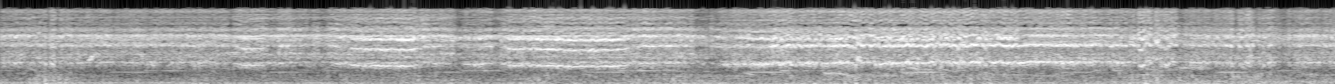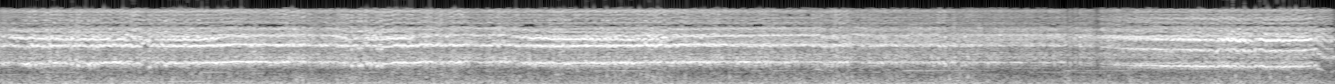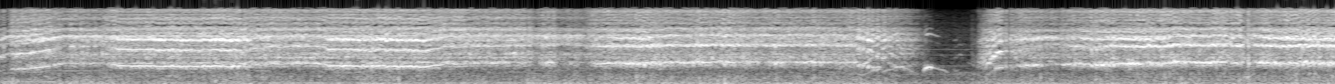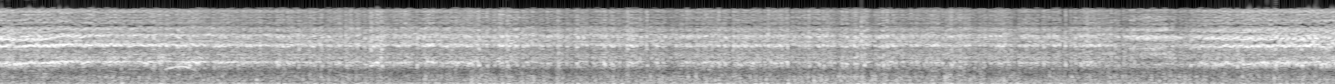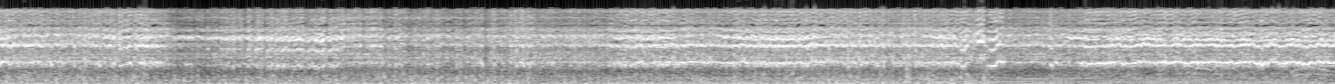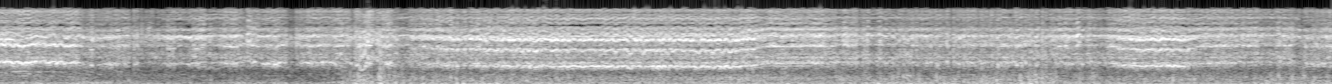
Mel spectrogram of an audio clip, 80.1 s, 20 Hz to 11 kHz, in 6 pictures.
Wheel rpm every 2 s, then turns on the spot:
230, 230, 220, 220, 210, 230, 230, 220, 230, 220, 230, 230, 220, 200, 220, 220, 230, 200, 110, 220, 220, 230, 240, 230, 230, 240, 220, 220, 220, 230, 220, 230, 220, 220, 220, 230, 210, 220, 240, 230.
none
